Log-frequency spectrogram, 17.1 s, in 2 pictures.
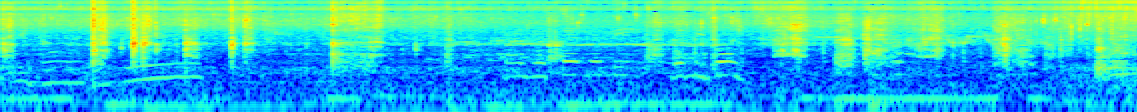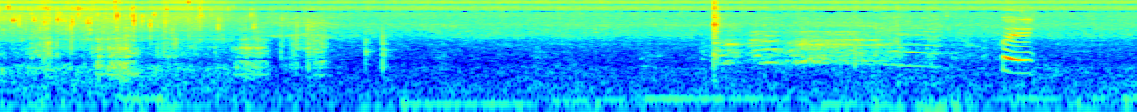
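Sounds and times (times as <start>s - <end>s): metal ladle scraping a pan: 0.0s - 11.5s
food sizzling in a wok: 0.0s - 17.0s.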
